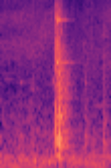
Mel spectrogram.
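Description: Garlic is added to a paella pan over a Kadai fire bowl, with one sharp metallic clink of a utensil against the pan over a soft background sizzle.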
